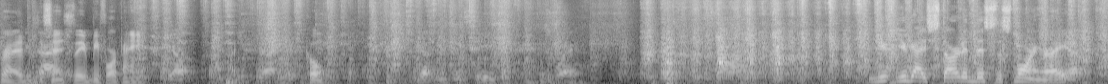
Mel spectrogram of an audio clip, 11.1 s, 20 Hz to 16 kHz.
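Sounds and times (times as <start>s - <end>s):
straight edge scraping wet plaster: 1.2s - 11.0s.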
